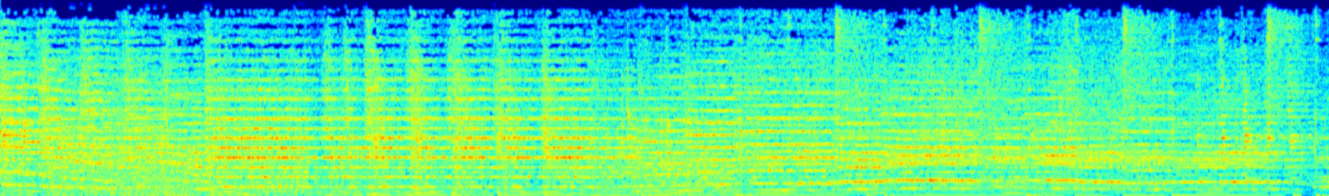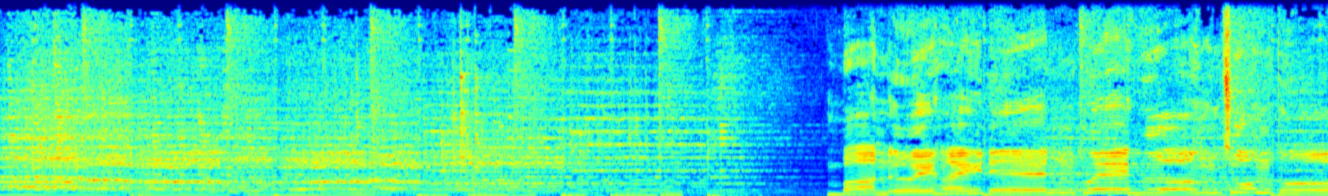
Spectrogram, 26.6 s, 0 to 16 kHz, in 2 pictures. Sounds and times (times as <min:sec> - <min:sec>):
Music: 0:00.0 - 0:26.5.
